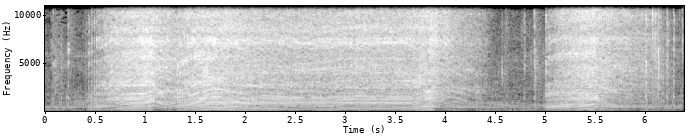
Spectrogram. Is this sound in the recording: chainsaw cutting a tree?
yes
